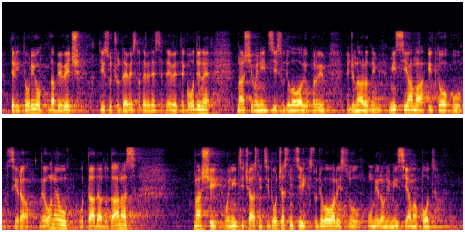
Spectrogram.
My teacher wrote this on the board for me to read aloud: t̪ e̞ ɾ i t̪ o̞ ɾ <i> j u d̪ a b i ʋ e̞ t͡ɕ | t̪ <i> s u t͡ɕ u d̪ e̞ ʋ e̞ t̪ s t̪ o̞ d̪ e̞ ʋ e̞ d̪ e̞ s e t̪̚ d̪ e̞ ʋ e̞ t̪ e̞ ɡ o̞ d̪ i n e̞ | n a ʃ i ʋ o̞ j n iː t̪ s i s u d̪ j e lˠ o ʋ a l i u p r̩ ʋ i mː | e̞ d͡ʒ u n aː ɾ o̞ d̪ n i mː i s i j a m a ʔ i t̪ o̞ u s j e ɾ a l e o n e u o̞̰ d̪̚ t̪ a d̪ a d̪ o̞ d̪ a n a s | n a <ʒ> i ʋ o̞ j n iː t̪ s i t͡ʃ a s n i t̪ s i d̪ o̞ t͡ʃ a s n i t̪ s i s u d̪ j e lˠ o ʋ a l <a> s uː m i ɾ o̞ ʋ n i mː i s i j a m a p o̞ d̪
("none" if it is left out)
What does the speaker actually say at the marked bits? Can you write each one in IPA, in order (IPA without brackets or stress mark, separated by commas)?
i, i, ʃ, i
